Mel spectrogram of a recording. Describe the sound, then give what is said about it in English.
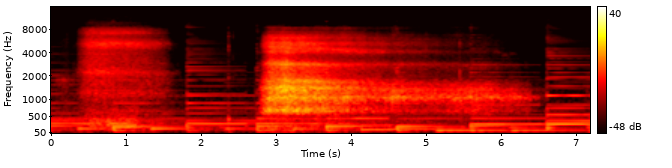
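A dragon breathing deeply, two long, slow, loud breaths with a rough, snorting hiss, the second longer and heavier, rising over a calm musical backing. “With another breath, the dragon calmed.”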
